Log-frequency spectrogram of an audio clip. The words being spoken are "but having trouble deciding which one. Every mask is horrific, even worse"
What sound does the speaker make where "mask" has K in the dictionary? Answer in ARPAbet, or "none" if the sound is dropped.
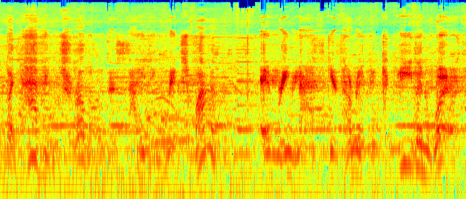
K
